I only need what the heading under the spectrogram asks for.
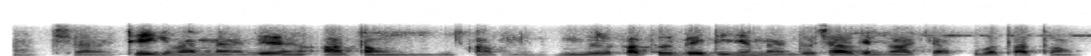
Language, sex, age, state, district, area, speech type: Hindi, male, 60+, Madhya Pradesh, Bhopal, urban, conversation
